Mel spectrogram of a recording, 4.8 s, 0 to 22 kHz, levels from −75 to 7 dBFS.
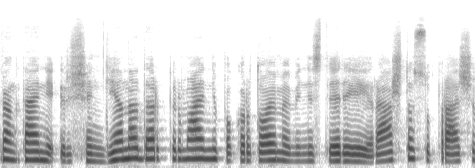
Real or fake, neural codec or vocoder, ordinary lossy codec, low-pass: fake; autoencoder, 48 kHz, 128 numbers a frame, DAC-VAE, trained on Japanese speech; Opus, 64 kbps; 14.4 kHz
